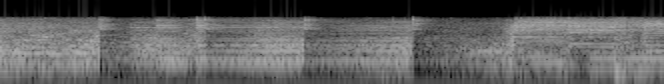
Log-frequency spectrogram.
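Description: Electric guitar playing a few sustained chords, with short breaks between them. About three seconds in, the rest of the rock band comes in with a fuller sound and a low drum thump.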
